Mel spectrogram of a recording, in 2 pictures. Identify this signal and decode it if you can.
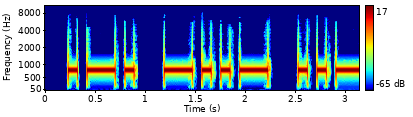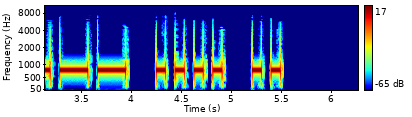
Morse code, heard as a keyed tone, about 13 wpm, 800 Hz. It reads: RX2HI
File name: LEZIONI / 9 2 12wpm 2301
